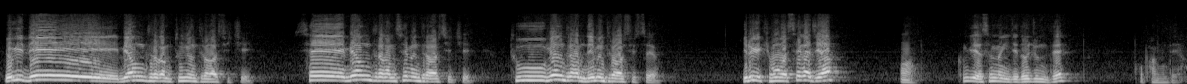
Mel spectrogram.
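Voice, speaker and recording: Husky-voiced man teaching math casually. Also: fairly high pitch, darkish tone, low-quality recording. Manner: chatty, teasing, asks students for agreement. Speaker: math tutor. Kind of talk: casual online math lesson.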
